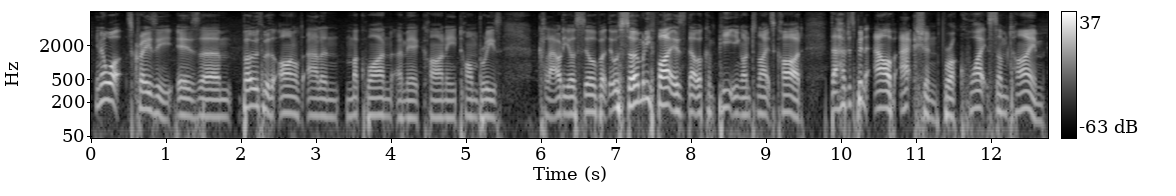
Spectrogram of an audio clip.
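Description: A man's voice: mid-range voice, animated, moderate pace, a bit bright, smooth, dry recording. A man guesting on a fight podcast, talking in an easygoing way with plenty of ums. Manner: easygoing, many filler ums. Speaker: podcast guest, MMA journalist. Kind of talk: casual post-fight recap chat.

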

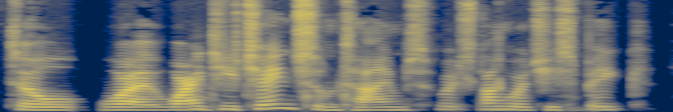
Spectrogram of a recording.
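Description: A middle-aged woman hosts a podcast, patiently interviewing a child with simple, encouraging follow-up questions in a friendly manner. She speaks at a normal speed in a mid-range voice with a steady tone, recorded in studio quality with no echo.

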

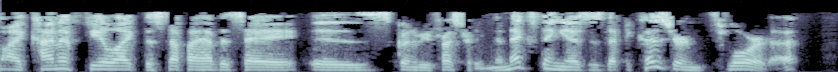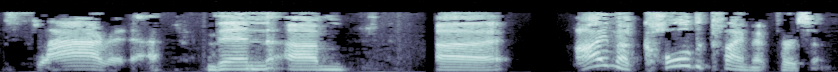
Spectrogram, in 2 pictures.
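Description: A man's voice: medium pitch, slightly rough. Rambling man with an Oregon accent. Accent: northeastern Oregon. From northeastern Oregon, US. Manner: rambling, self-deprecating, many restarts, laughs a lot. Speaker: podcast host and permaculture consultant. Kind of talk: casual podcast consultation. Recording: dull lo-fi dry sound.

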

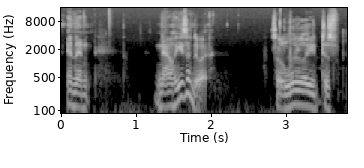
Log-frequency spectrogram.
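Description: A man telling a lively story in casual talk, acting out the quoted lines of others. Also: mid-range voice, moderate pace, a little hiss or hum. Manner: animated storyteller, acts out quotes. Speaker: guest, bow hunter.

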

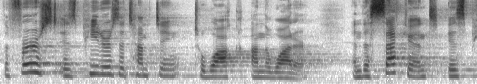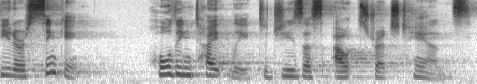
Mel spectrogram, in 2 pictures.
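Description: A woman's voice: medium pitch, expressive. Woman pastor preaching in an echoey hall. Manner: slow, reflective, posing questions. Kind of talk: sermon.

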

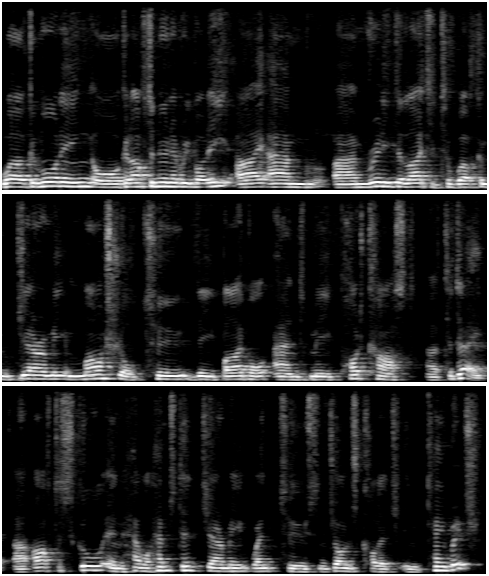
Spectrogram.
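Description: A man's voice: mid-range voice, fairly even intonation, normal speed, few pauses, mellow, soft background music, poor audio. A man hosting an interview podcast, speaking a little hesitantly and repeating his phrases. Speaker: podcast host.

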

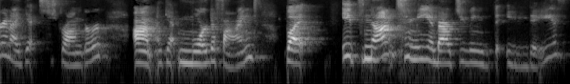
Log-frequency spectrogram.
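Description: A New York woman in her forties tells stories in a chatty way on a casual podcast, laughing as she acts out quotes. Her voice is a little high and fairly bright, and the room has an echo.

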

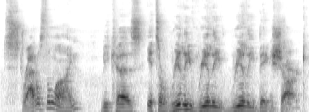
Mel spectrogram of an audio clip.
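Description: A man's voice: medium pitch, animated, a little slow, a little mellow. A man talking casually as a panelist in a film discussion. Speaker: movie podcast panelist.

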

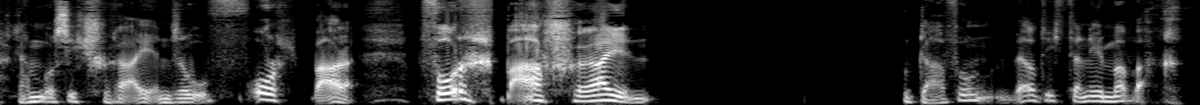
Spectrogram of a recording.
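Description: A man acting a guilt-ridden corporal back from the war, in a radio play, speaking with slow, intense, declaiming rhythm. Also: medium pitch, creaky, fairly bright tone, husky, no room sound, clean studio sound, exaggerated voice. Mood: frantic.

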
